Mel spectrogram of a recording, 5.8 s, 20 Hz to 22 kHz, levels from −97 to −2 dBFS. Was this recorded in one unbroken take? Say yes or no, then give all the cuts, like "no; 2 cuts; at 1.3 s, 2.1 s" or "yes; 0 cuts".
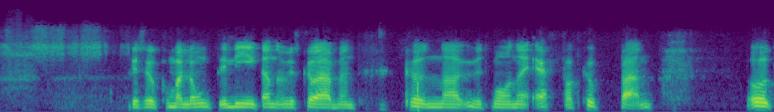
no; 1 cut; at 1.0 s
